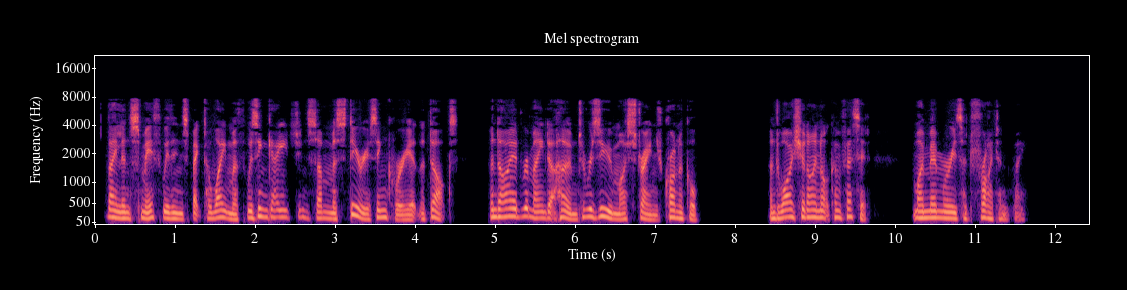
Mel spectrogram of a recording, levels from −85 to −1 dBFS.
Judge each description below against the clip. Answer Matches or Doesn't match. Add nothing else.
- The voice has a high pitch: Doesn't match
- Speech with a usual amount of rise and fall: Matches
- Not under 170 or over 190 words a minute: Matches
